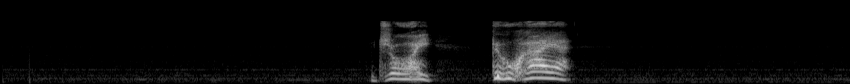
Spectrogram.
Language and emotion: Russian, angry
